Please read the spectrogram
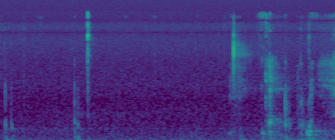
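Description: Near silence, broken by a few faint clicks in the first second or so, then a short cluster of faint clicks and rustles near the end.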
